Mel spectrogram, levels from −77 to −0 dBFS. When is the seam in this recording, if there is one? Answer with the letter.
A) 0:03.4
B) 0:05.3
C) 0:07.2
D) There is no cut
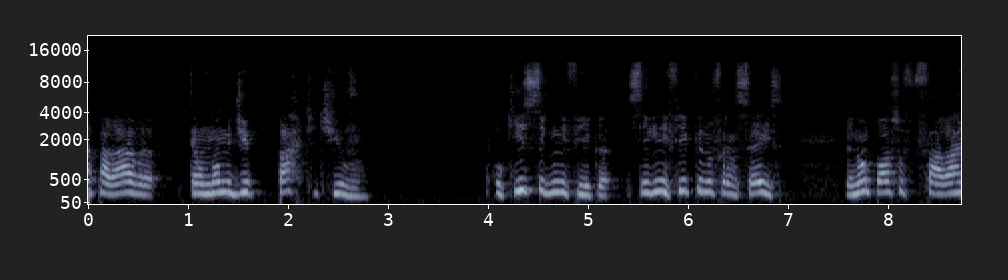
D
